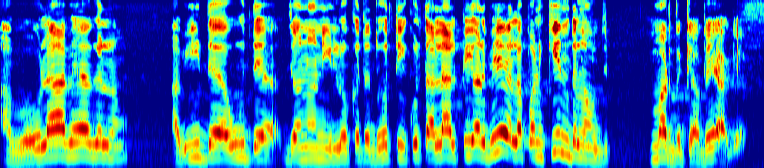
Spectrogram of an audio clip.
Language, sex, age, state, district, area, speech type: Maithili, female, 60+, Bihar, Begusarai, rural, spontaneous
